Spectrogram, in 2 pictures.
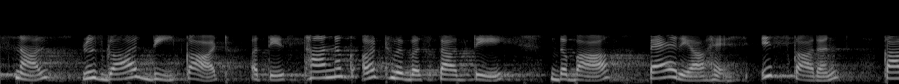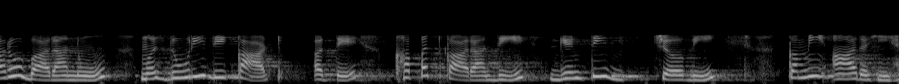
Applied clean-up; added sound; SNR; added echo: neural mask model Resemble Enhance denoiser.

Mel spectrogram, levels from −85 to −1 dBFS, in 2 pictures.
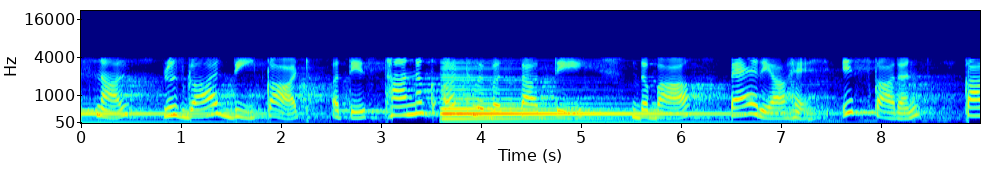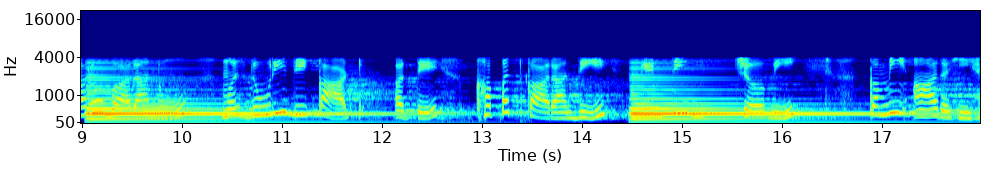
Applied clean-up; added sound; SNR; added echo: none; Acoustic guitar; -2 dB; none.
